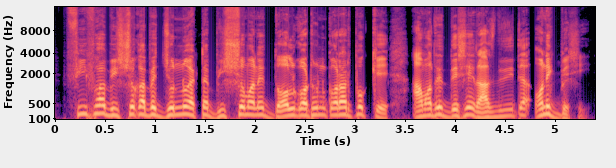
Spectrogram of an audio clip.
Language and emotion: Bengali, disgusted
